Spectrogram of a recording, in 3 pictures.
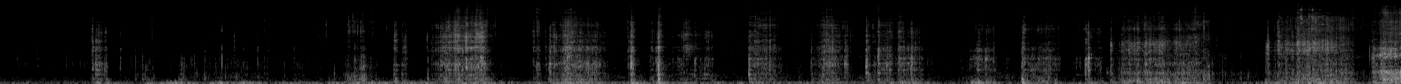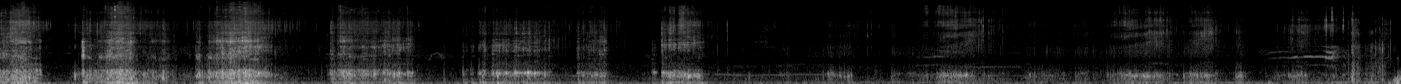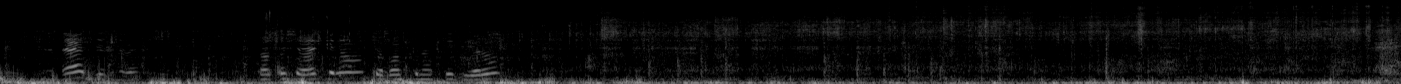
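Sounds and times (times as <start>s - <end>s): scraping strokes: 4.3s - 28.0s.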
